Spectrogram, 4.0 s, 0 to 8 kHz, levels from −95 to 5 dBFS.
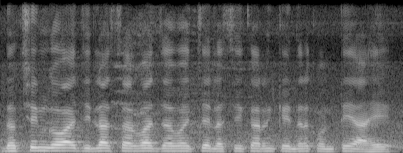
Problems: none marked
